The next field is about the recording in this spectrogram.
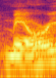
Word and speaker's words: Maori: Maori, is that how you pronounce Maori. – It? – Maori.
